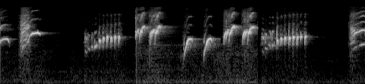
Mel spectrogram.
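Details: Loud, shrill song of a cucak rante (hill prinia), recorded as a masteran for training birds. A quick medley of high whistled slurs, sharp chips and a buzzy trill.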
